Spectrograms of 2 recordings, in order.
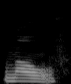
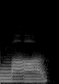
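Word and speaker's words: mauve: in this top is called mve or Mau depending how you pronounce it m Au u v e okay so this is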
